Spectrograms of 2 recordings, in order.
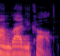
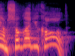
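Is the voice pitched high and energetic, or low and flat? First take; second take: low; high. First: The voice is low-pitched and flat. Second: The voice is high-pitched and energetic. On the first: The speaker seems unenthusiastic about the call. The speaker calls it wrong. "rather than" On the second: The speaker is genuinely happy to hear from them. The speaker calls it right. "that high tonality"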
